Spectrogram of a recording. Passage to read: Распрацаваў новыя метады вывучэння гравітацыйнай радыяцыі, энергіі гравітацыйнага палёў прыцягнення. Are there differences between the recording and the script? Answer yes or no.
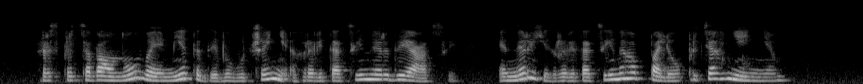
no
